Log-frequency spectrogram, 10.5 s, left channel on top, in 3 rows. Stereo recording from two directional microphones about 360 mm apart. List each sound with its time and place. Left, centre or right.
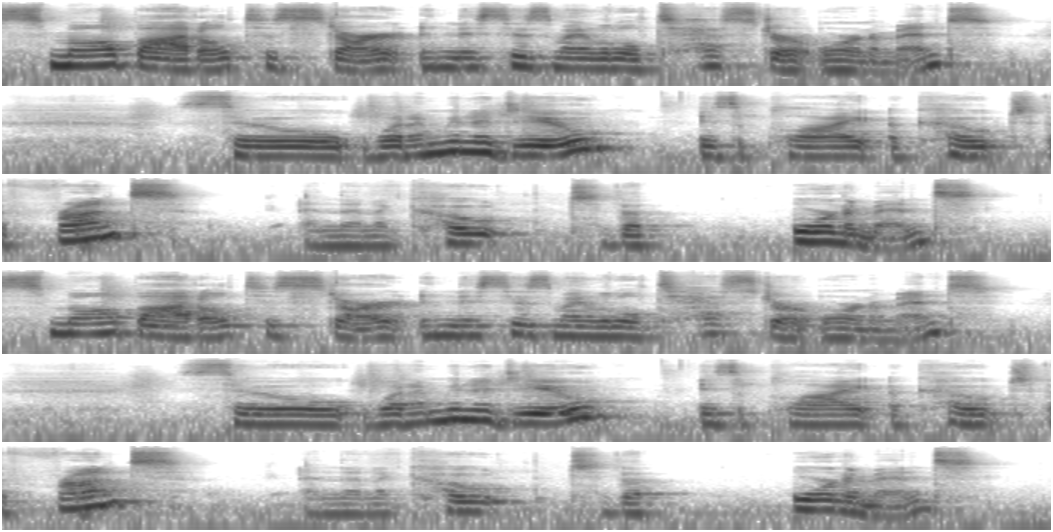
0.0 s a woman's voice: centre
